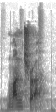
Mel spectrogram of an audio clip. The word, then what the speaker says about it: mantra: also where the word mantra it's actually two syllables so two parts it's mon and tra that means mind vehicle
